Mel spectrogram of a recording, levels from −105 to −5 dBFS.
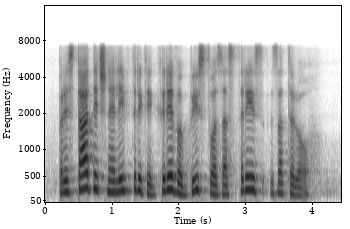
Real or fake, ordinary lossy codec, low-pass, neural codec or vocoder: fake; none; 7.2 kHz; codec, 16 kHz, 0.3 kbps, FocalCodec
